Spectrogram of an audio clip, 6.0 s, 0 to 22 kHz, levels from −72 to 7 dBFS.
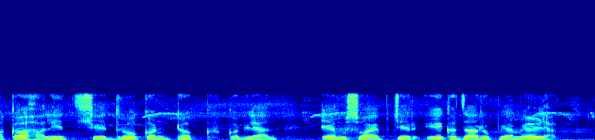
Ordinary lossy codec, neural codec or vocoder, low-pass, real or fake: none; none; 7.2 kHz; real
